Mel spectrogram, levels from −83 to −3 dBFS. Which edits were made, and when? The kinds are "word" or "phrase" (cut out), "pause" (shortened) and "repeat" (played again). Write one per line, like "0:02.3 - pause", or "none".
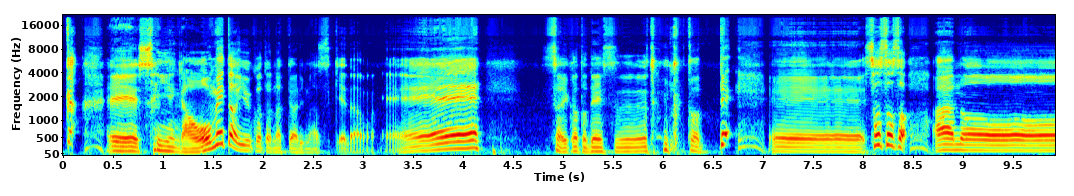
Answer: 0:03.2 - pause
